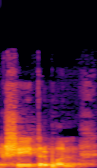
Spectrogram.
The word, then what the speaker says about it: क्षेत्रफल: जैसे हम बोलते हैं क्षेत्रफल, क्षेत्रफल नहीं क्षेत्रफल, क्षेत्रफल, पहले क का उच्चारण होगा थोड़ा सा, फिर उसके बाद श का उच्चारण होगा।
